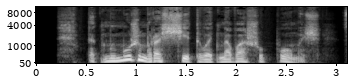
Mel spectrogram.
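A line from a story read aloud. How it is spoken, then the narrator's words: Plain. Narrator (Russian): спросила Софи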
